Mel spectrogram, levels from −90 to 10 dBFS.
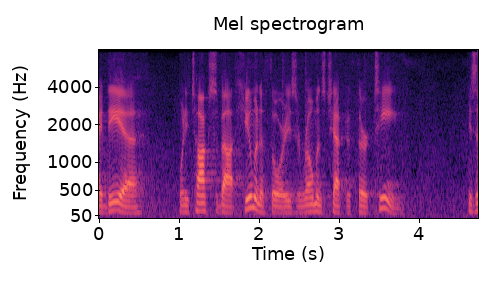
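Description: Speech clip where discontinuous transmission likely halted the sender during pauses, so the receiver substituted comfort noise in place of the background at 0.62 to 1.01 s and 3.83 to 4.61 s: the room noise, about 31 dB below speech, turns steady, featureless and about 3 dB quieter, with the wideband call path's top ending near 8 kHz.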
